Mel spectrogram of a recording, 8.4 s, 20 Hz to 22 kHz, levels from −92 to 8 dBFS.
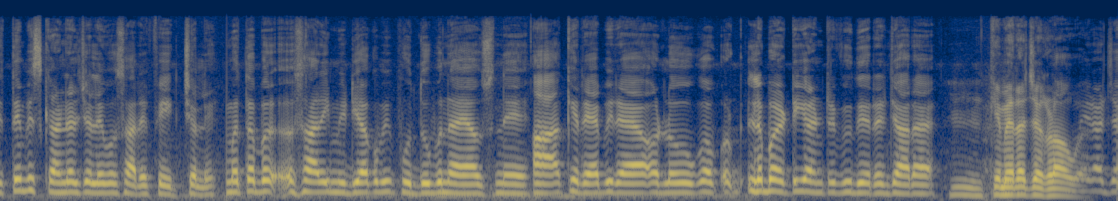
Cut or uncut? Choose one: uncut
